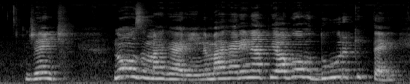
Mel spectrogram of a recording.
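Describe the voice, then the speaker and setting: Audible room echo surrounds a woman whose high-pitched voice has an animated tone and ordinary pitch variation. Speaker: nutritionist. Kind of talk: live stream talk.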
